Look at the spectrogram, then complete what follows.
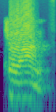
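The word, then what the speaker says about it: farang: I know they have, like, a term, Farouk, is it? How do you say it? – Farong.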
